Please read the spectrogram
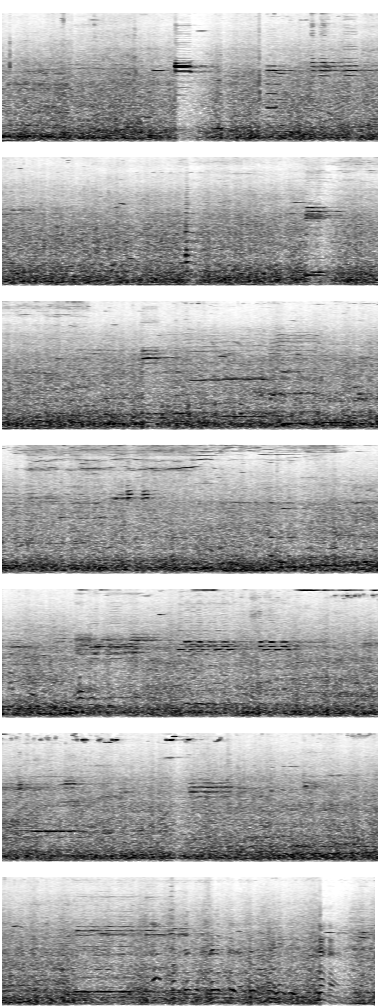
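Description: Busy city street traffic: motorcycles, cars and buses running past, with short horn toots sounding now and then.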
